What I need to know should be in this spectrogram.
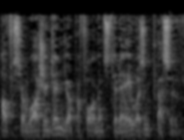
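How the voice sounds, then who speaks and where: An actor playing a stern male cyborg police officer who speaks in a flat, measured, commanding way. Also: sits low, a little hiss or hum. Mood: calm command. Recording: game audio over music.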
